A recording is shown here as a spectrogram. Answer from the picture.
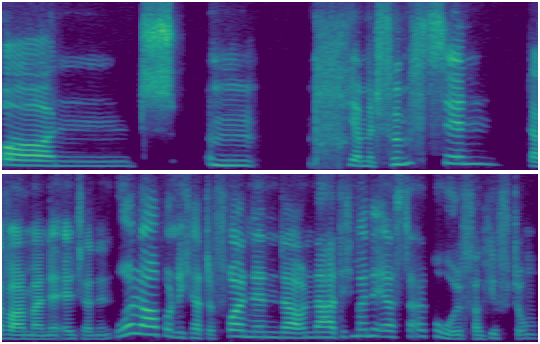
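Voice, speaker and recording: Her intonation is lively, and the woman's voice sits high. She keeps a moderate pace. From Rhineland, western Germany (Voreifel near Bonn). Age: 40s. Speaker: guest sharing recovery story. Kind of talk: testimony.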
